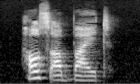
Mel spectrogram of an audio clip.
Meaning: 1. housework, chore 2. homework
- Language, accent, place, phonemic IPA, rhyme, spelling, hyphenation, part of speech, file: German, Germany, Berlin, /ˈhaʊ̯sˌʔaʁbaɪ̯t/, -aɪ̯t, Hausarbeit, Haus‧ar‧beit, noun, De-Hausarbeit.ogg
